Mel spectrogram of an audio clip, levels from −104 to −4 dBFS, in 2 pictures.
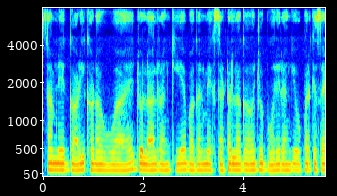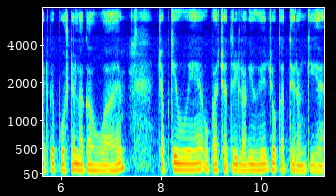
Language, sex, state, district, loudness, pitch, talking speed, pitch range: Hindi, male, Chhattisgarh, Sukma, -34 LUFS, 115 Hz, 235 wpm, 110-115 Hz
